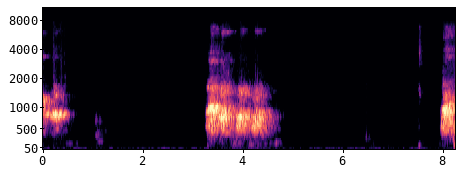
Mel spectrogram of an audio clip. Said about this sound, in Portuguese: é, é, é o seu cachorro no fundo aí? Eu vou fechar aqui, peraí. É que ele é chato, cara. Atrapalhou muito aí?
